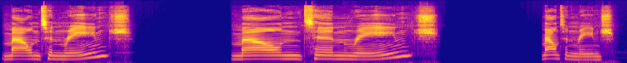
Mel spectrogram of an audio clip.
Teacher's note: It just sounds weird. Mountain range. So the stress is at the front.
